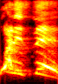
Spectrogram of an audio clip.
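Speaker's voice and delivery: very high, shrill, furious shout. Retelling how Kate yelled at him from upstairs, retelling Kate's yell. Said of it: "Kate's yelling at me like".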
